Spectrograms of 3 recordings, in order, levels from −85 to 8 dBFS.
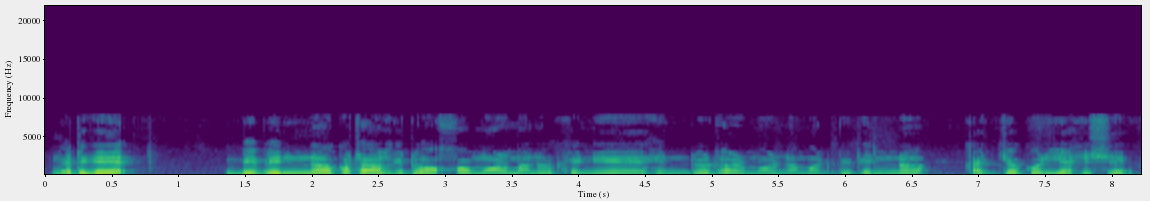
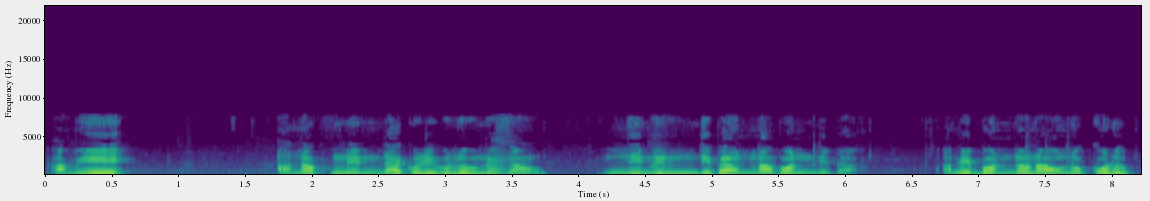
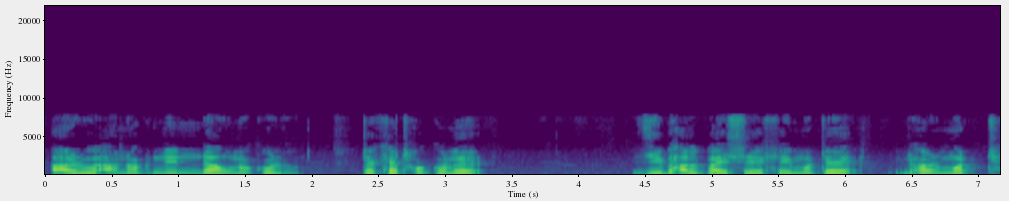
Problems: constant background noise, background conversations at intervals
